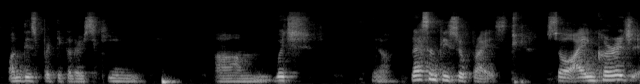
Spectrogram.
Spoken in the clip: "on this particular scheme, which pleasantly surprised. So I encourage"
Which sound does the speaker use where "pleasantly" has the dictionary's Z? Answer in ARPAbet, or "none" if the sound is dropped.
S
